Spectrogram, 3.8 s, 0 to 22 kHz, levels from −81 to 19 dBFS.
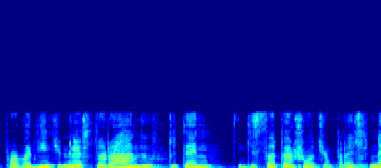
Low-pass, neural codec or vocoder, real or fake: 7.2 kHz; codec, 44.1 kHz, 1.7 kbps, Pupu-Codec; fake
